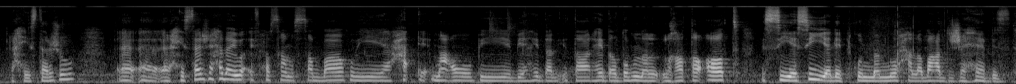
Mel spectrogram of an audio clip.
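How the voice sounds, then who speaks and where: A woman's fairly low voice, a normal speaking voice, at a moderate pace with ordinary pitch variation over light background noise. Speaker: TV talk show host. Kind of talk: interview introduction. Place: studio. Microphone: lapel.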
